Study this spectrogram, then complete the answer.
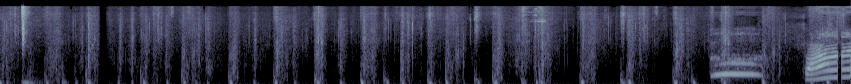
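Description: Footsteps patter quickly on sand and hard ground.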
